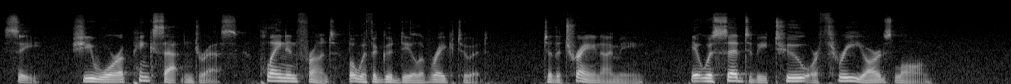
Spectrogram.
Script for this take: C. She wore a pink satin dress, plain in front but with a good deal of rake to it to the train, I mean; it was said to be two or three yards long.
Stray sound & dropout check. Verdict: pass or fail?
pass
